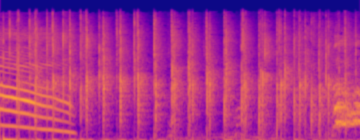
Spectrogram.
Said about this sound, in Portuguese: Recebam com palmas a Borboleta!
